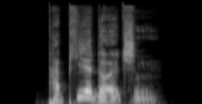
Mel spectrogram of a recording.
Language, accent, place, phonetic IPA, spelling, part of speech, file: German, Germany, Berlin, [paˈpiːɐ̯ˌdɔɪ̯t͡ʃn̩], papierdeutschen, adjective, De-papierdeutschen.ogg
- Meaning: inflection of papierdeutsch: 1. strong genitive masculine/neuter singular 2. weak/mixed genitive/dative all-gender singular 3. strong/weak/mixed accusative masculine singular 4. strong dative plural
